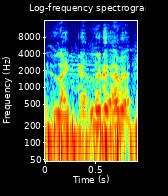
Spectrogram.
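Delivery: normal talking voice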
